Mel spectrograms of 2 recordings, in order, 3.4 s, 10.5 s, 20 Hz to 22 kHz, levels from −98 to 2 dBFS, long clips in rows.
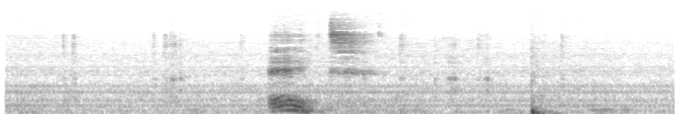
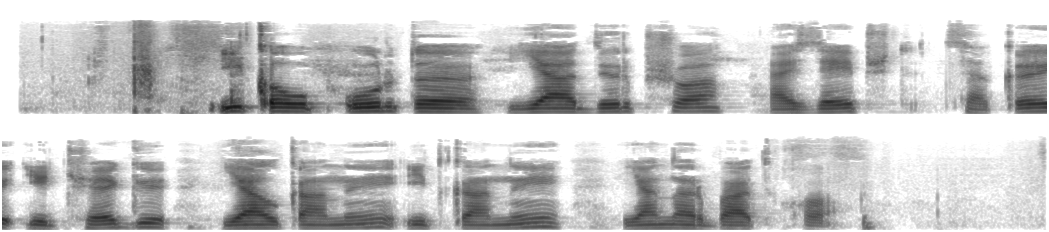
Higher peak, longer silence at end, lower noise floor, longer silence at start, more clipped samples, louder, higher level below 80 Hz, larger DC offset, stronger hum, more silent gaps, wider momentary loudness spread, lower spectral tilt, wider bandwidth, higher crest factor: second, -24 dBFS vs 0 dBFS; second, 0.3 s vs 0.85 s; second, -65 dBFS vs -70 dBFS; second, 0.1 s vs 0.65 s; neither; second, -41 LUFS vs -22 LUFS; first, -62 dBFS vs -68 dBFS; neither; neither; neither; first, 26 LU vs 17 LU; about the same, -4.5 dB/octave vs -5 dB/octave; first, 15 kHz vs 11.5 kHz; about the same, 22 dB vs 22 dB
